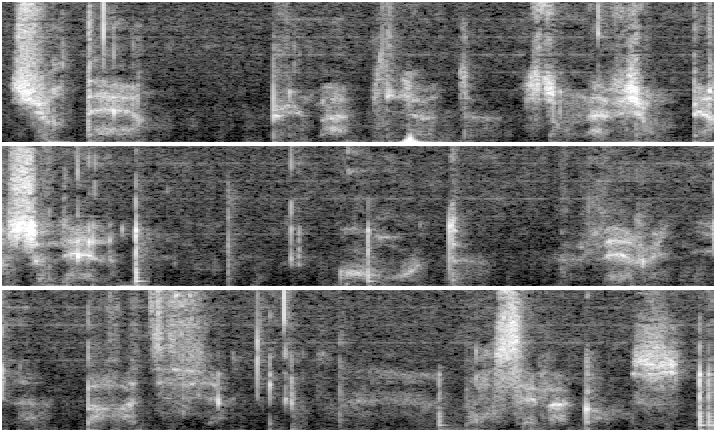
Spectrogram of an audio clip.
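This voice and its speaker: An ASMR creator whispering softly and soothingly while reading a summary aloud in an unhurried way. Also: rough recording.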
